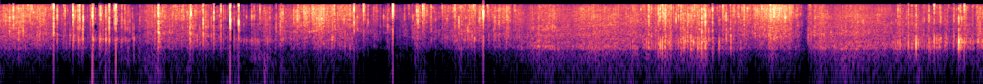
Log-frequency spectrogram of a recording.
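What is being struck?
Pile of dried soap flakes.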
